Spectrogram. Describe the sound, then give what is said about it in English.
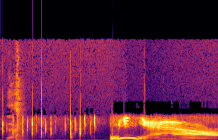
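A rapid run of light clicks and taps, then a loud, drawn-out meow with a rising and falling pitch, a person's voice imitating a cat. “Meow. Meow.”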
